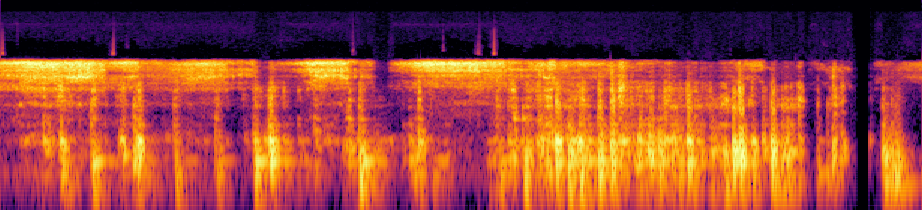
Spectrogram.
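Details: Fledged young barn owls at a nest box at night, as their father brings a food drop, give harsh, breathy hissing screeches in long overlapping bursts, with soft thumps and scuffling as two fall off the box.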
